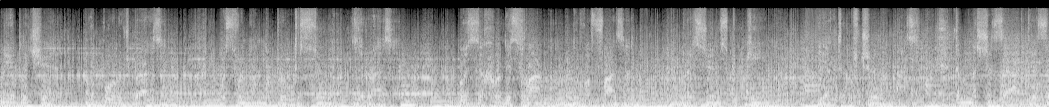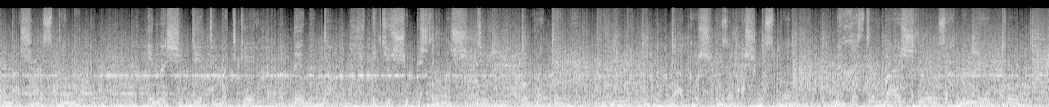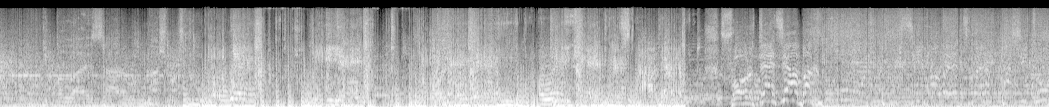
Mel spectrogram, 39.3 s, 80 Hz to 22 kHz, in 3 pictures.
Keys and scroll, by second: 35.1 Page_Down.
